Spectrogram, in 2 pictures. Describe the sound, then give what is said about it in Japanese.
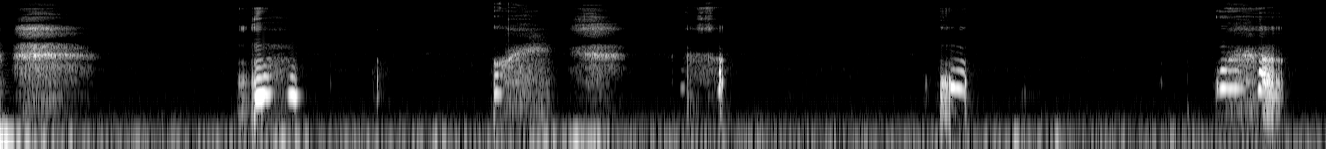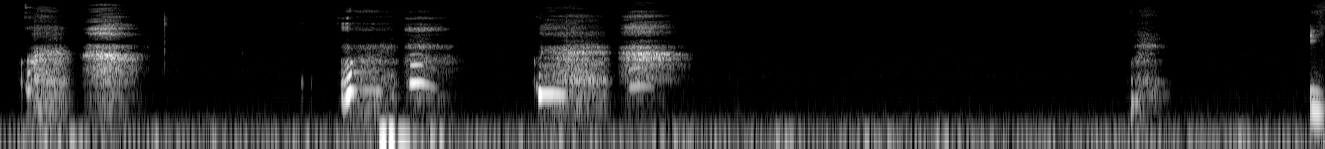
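Aroused, heavy, breathy exhalations and short sharp gasps come in uneven bursts, about a dozen over twenty seconds, with quiet pauses between them. It is a single voice, moderately loud, and no words are spoken. “射精したいリスナーさんへ感じている息遣いをお聞かせください。”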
